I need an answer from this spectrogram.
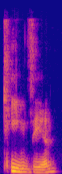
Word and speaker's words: Keynesian: So, if we were to go back to this method, which I believe for the last 5 minutes I've been pronouncing wrong, I believe it's actually Keynesian.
